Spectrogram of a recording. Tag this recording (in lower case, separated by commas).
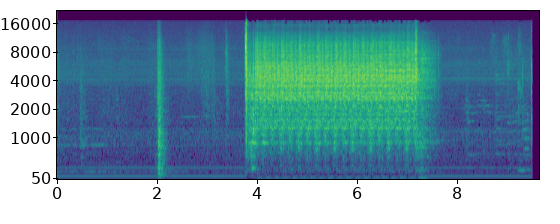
engine starting, engine, idling, medium engine (mid frequency)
